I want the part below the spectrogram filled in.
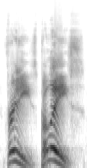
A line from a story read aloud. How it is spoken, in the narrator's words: shouted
